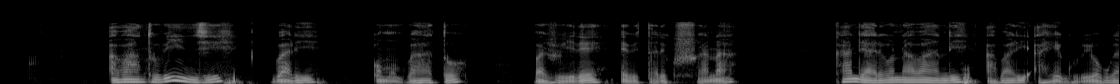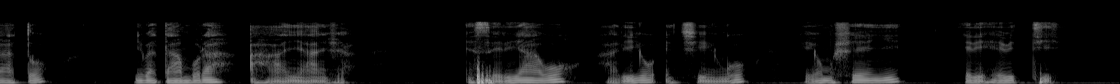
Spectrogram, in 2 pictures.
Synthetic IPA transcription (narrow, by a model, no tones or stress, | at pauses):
aβaːntuβiːɲɟiβaɾi | o̞̰mṵβwaːto̞ | βaʒwiːɾe̞ːβitaɾiku̥ʃu̥a̰na | kaːndihaɾiho̞naβaːndiaβaɾiʔahḛɡuɾṵjo̞βwaːto̞ | niβataːmbuɾaːɦa̰ɲa̰ːɲʒa̰ | e̞nse̞̰ɾijaːβo̞ | ha̰ɾijo̞ʔe̞ɲt͡ʃḭːŋɡo̞ | e̞̰jo̞muʃe̞ːɲi | e̞ɾiɦe̞βitʰi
